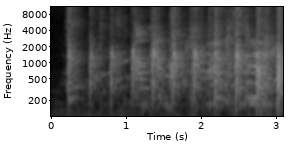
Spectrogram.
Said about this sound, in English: So, by a round of applause, I suppose. We'll go through the ones that got nominations.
